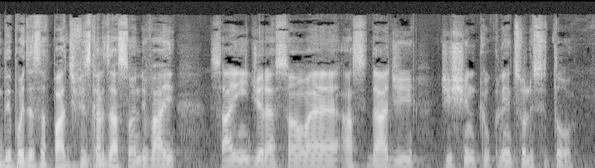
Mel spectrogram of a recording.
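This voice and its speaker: A man talks at a fairly quick pace in a fairly high, monotone, flat voice. The recording is very clean with a silent background. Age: 20s. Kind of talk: podcast interview.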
